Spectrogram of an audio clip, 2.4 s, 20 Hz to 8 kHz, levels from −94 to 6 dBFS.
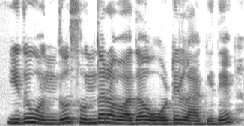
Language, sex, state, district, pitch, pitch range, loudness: Kannada, female, Karnataka, Bangalore, 220 Hz, 195-245 Hz, -12 LUFS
